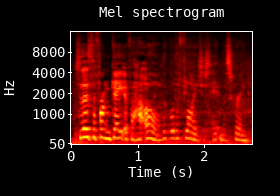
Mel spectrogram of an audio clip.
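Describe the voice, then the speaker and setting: A young British woman hosts an exploring vlog inside an abandoned house. She is chatty and excitable, gushing over every find. Her voice sits in a middle pitch, with a faint hiss behind it. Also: very fast, rough recording. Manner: excitable, chatty, exclaims often. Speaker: urban explorer host. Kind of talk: casual exploring vlog chat.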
